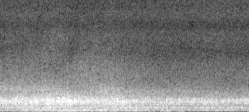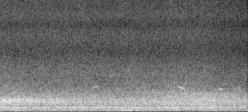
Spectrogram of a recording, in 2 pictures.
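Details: Bee swarm transferred into a new hive, many honey bees buzzing together in an even, unbroken drone with strong mid-pitched hum bands, slightly fading toward the end.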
